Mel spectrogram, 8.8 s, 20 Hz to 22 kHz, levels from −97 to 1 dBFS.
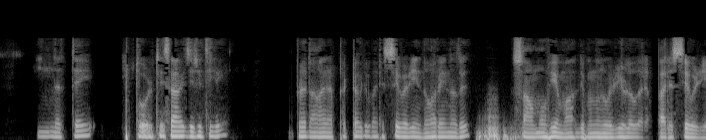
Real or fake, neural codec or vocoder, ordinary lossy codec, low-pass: fake; codec, 16 kHz, 0.8 kbps, ZipCodec; MP3, 32 kbps; 7.2 kHz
